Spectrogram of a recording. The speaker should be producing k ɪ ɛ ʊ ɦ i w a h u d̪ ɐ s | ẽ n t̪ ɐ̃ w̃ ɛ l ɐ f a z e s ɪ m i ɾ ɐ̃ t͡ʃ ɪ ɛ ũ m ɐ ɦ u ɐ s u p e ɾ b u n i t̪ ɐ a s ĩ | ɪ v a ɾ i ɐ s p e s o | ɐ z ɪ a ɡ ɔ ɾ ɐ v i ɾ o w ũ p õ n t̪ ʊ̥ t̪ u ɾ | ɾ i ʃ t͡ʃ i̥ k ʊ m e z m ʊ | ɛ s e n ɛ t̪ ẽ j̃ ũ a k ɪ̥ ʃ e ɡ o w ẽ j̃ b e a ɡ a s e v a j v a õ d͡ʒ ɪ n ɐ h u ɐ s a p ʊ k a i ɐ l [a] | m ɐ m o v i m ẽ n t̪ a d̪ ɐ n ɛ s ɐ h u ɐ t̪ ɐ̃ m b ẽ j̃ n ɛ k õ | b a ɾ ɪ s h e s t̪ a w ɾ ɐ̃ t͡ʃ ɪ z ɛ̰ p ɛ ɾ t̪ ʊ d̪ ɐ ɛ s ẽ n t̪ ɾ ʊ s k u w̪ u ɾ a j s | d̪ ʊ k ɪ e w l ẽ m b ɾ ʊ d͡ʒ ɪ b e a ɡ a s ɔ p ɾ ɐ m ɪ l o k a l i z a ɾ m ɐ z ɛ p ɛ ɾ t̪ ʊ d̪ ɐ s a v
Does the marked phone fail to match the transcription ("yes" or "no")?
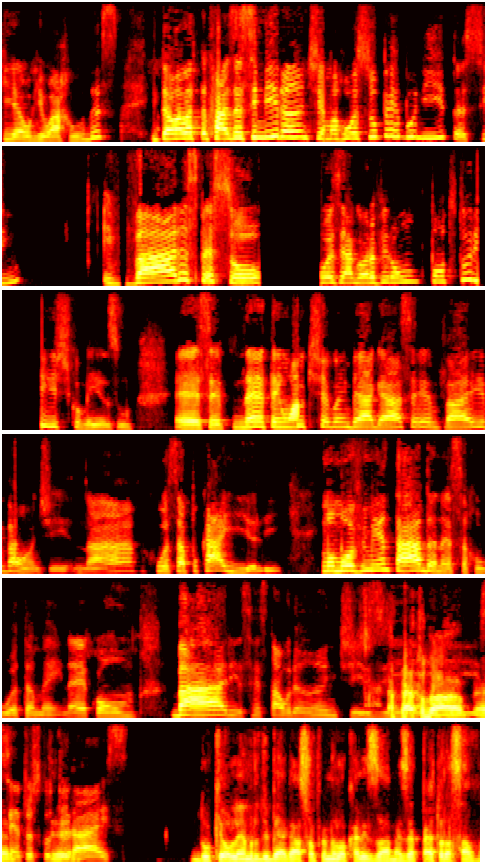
yes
